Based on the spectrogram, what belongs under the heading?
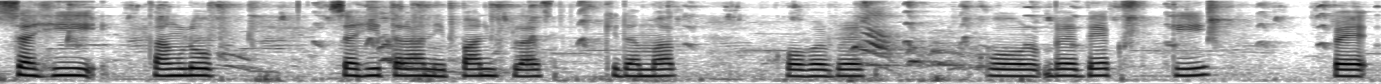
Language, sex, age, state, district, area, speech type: Manipuri, female, 45-60, Manipur, Churachandpur, urban, read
